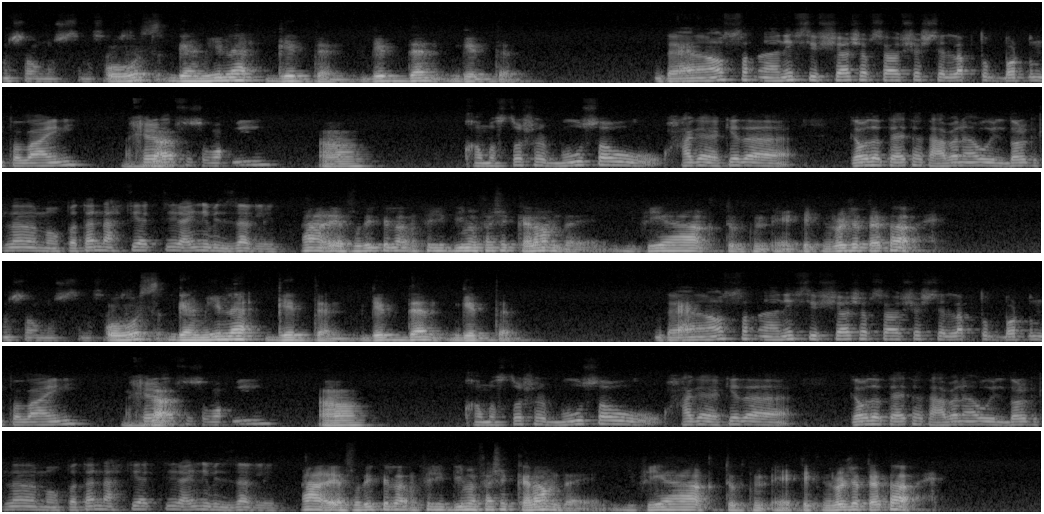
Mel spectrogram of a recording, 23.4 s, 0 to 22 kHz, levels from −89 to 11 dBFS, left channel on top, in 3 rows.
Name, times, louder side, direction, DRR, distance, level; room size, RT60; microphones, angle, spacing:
voice 1, 0.0-1.1 4.9-8.4 8.7-9.8 11.3-13.7 14.2-17.7, left 2 dB, 15° left, 0.3 m, -33 dB
voice 2, 0.8-3.9 5.1-5.2 8.7-9.0 10.2-10.5 17.8-22.6, right 2 dB, 60° right, 1.3 m, -28 dB
9.5 x 3.8 x 3.7 m
head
